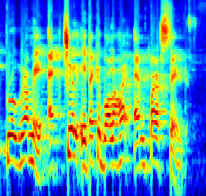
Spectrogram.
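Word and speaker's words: ampersand: actual এটাকে বলা হয় এম পার্সেন্ট সো তোমরা যদি নরমালি উচ্চারণ করতে না পারো বলবা এন্ড চিহ্ন আর এটার একচুয়ালি উচ্চারণ হচ্ছে এম পার্সেন্ট ওকে গেল সেমিকলন দিয়ে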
